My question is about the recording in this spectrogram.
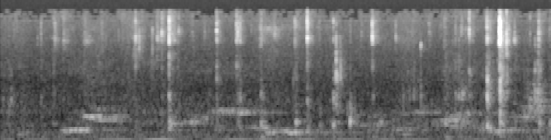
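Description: Faint typing on a laptop keyboard: a loose, irregular run of soft key clicks, with a few sharper strokes near the end.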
